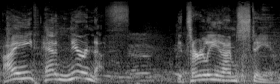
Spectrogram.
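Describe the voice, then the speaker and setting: A man playing a stubborn, boozy husband in a radio drama, loud and coarse. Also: high voice, very animated, normal speed, over music. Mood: boozy defiance.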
